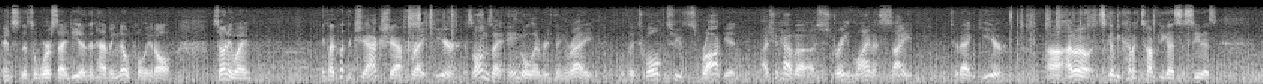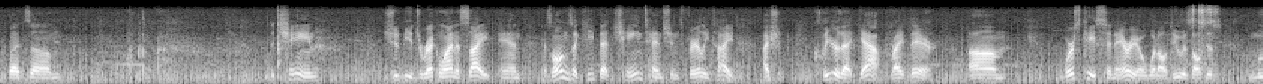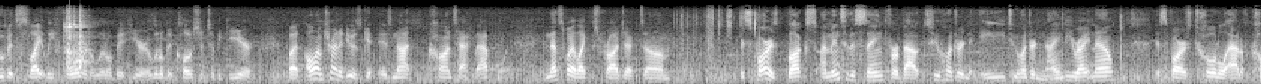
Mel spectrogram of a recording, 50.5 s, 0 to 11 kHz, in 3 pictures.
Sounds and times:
Speech: 0:00.0 - 0:03.4, 0:04.3 - 0:13.4, 0:14.0 - 0:16.2, 0:17.0 - 0:17.7, 0:20.4 - 0:21.2, 0:22.0 - 0:30.3, 0:31.0 - 0:42.6, 0:43.5 - 0:50.5.

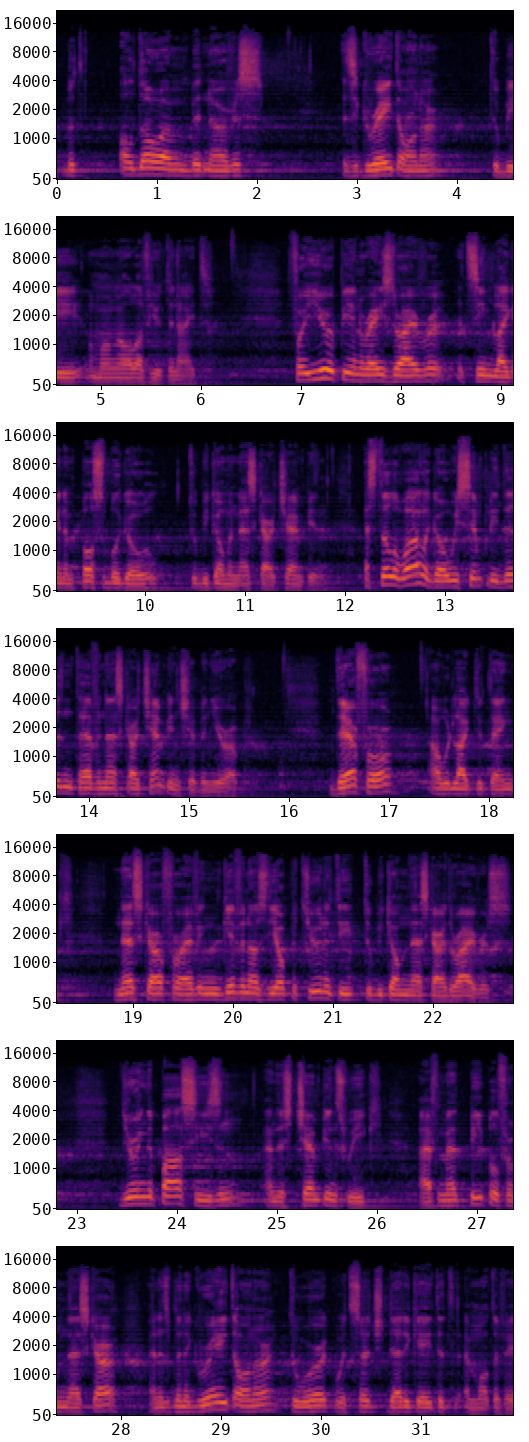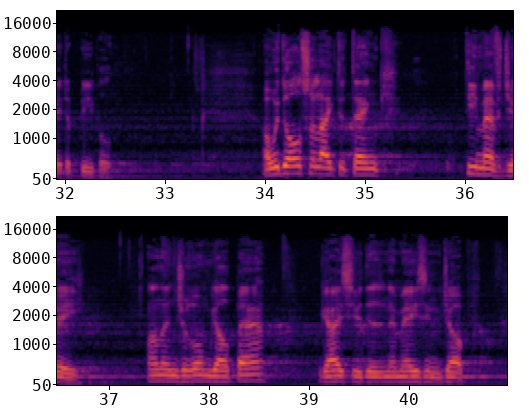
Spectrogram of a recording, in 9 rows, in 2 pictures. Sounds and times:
Male speech, man speaking: 0:00.0 - 0:02.1, 0:02.9 - 0:06.2, 0:06.9 - 0:15.6, 0:16.4 - 0:22.8, 0:23.4 - 0:32.6, 0:34.0 - 0:35.4, 0:36.0 - 0:36.8, 0:37.4 - 0:40.7.

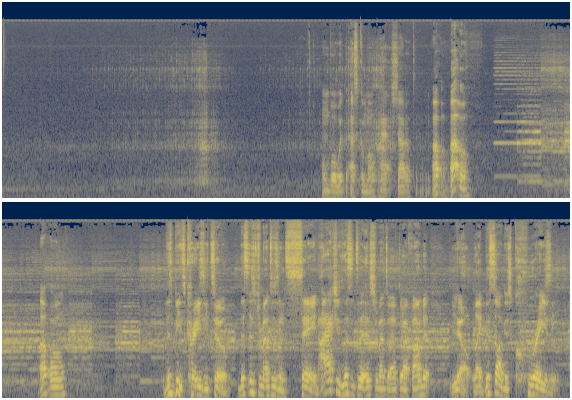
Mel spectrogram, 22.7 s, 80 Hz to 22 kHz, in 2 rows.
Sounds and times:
Inside, small room: 0:00.0 - 0:22.7
Speech: 0:06.4 - 0:09.4, 0:12.1 - 0:12.6, 0:14.6 - 0:22.5
Music: 0:09.8 - 0:22.7.

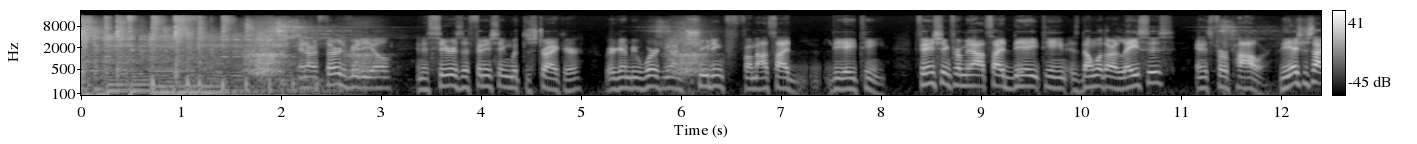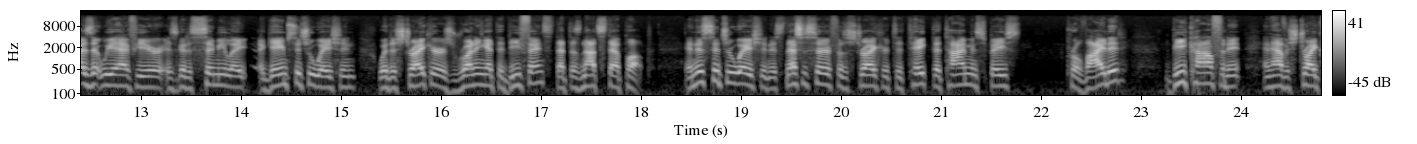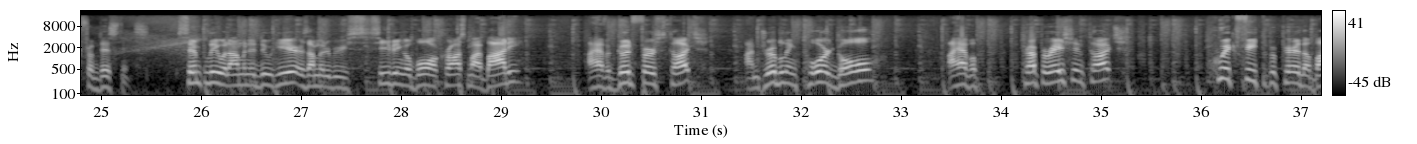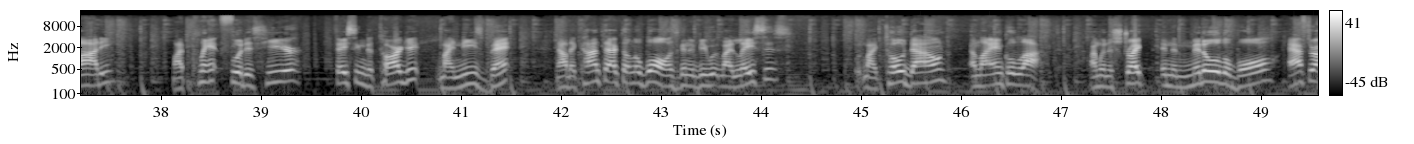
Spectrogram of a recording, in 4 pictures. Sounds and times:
Speech: 0:02.2 - 0:29.2, 0:29.8 - 0:32.8, 0:33.4 - 0:35.3, 0:36.1 - 0:44.3, 0:44.9 - 0:49.5.

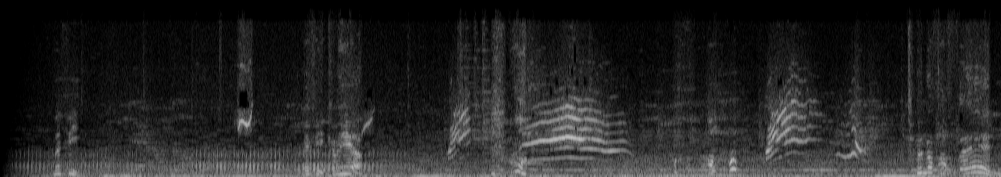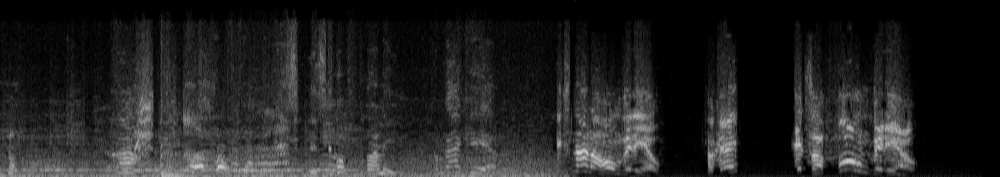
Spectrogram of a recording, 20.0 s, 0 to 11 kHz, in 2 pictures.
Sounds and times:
Speech: 0:18.0 - 0:19.2.

